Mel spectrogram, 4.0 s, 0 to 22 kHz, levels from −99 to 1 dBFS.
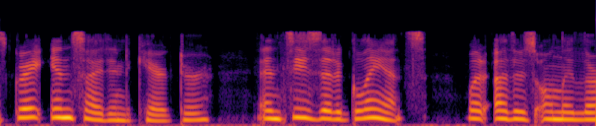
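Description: Nothing stood out on listening to this speech recording.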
